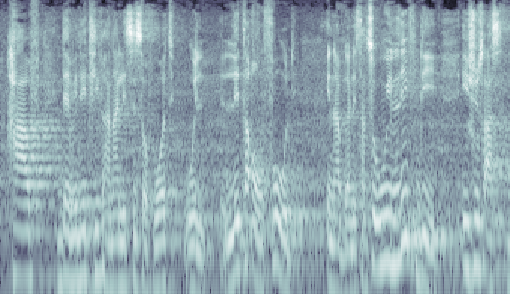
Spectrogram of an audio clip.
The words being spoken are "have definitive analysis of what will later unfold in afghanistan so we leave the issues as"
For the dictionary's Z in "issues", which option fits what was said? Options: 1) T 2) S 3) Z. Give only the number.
2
